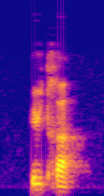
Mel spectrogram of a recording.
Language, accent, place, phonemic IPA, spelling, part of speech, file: French, France, Lyon, /yl.tʁa/, ultra, adjective / noun, LL-Q150 (fra)-ultra.wav
- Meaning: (adjective) ultra, extreme; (noun) 1. extremist 2. an ultraroyalist during the Bourbon Restoration period in France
